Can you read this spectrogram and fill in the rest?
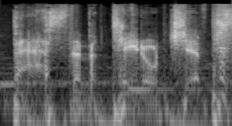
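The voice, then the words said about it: Poor imitation of another person's voice. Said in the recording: “That was a terrible impression, ... That was just awful.”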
